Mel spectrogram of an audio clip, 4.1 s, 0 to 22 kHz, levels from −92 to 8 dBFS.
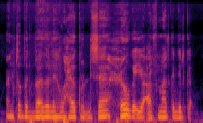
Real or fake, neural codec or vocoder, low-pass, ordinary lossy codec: fake; vocoder, 44.1 kHz, 128 mel bands every 256 samples, BigVGAN v2; none; none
